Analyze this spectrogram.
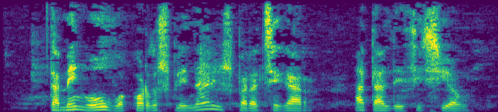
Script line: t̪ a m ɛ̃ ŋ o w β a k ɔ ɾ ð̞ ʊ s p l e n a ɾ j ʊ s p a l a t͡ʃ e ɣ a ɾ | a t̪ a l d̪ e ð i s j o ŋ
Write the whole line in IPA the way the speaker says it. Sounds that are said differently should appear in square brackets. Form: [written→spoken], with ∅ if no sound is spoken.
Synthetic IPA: t̪ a m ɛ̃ ŋ o w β a k ɔ ɾ ð̞ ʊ s p l e n a ɾ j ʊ s p a [l→ɾ] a t͡ʃ e ɣ a ɾ | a t̪ a l d̪ e [ð→θ] i s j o ŋ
